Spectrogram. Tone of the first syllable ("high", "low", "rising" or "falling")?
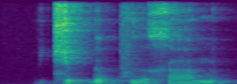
low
